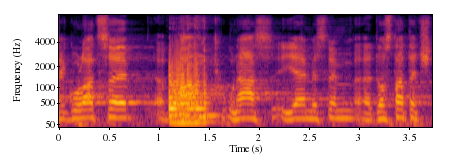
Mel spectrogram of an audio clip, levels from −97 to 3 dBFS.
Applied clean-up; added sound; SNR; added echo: none; Musical instrument; -1 dB; reverberation time 0.3 s.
